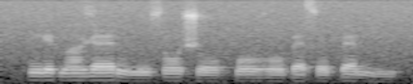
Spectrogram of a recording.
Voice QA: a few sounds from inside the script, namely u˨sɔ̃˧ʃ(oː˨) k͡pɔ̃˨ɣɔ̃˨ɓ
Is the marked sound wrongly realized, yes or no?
no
